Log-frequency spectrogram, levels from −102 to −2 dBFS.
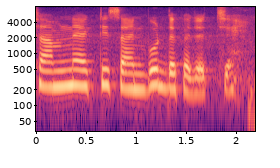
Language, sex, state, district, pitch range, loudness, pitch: Bengali, female, Assam, Hailakandi, 205-240 Hz, -15 LUFS, 230 Hz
